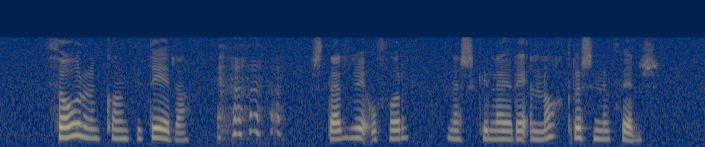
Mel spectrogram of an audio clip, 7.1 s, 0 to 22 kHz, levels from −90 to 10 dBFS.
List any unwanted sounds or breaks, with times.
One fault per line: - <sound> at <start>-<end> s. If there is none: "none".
- laugh at 2.2-2.9 s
